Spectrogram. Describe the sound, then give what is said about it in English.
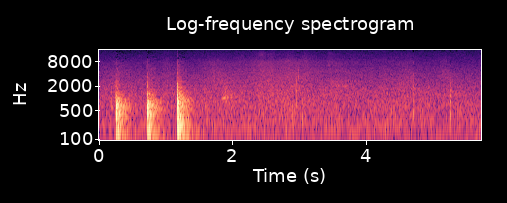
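Three sharp knocks on a solid surface, evenly spaced in quick succession, fairly loud, followed by quiet room tone with a faint tap near the end. “Can you knock three times for us like this?”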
